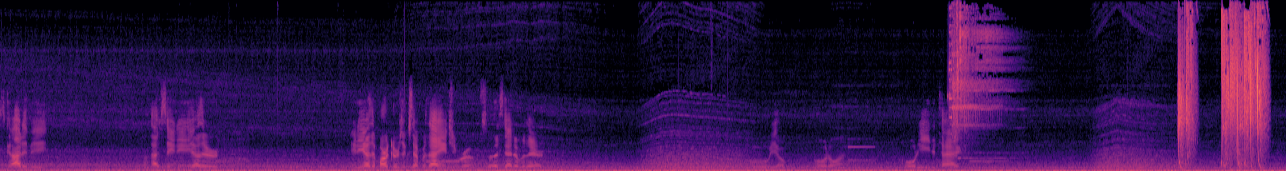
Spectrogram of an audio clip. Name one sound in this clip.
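A spaceship engine hums with a steady low rumble.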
